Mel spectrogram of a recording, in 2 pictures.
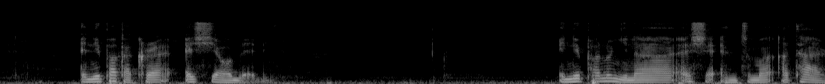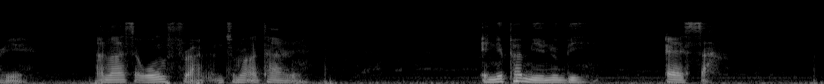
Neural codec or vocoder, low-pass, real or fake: none; 7.2 kHz; real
